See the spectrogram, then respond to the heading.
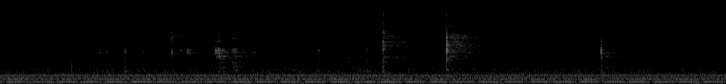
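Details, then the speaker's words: Newly replaced ceiling fan light pull-chain switch: crisp, sharp clicks over a low steady hum as it snaps over cleanly. The old faulty switch gave no click, only sliding friction. "the old one it would not make that clicky noise you would not hear it just you just see the friction sliding back and forth so that's how i knew that it was not functioning properly"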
